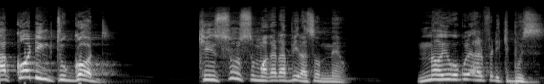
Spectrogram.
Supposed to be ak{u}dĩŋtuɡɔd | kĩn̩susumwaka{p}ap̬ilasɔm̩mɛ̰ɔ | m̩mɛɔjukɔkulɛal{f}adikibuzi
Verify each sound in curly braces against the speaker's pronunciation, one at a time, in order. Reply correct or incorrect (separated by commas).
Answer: incorrect, incorrect, correct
